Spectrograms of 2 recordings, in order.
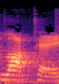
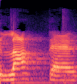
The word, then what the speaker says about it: latte: Well, my friends, if you say latte, first of all, it's not pronounced latte. It should be latte because there's the two T's.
